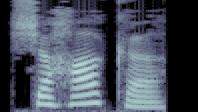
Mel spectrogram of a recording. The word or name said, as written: shahaka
